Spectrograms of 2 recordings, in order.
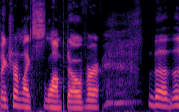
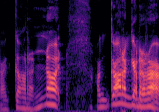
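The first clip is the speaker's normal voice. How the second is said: play-acted pent-up, pushy, aggressive frustration. Voicing a man in a clip who grows aggressive with women: imitating someone's frustration. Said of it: "you can sense the frustration".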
